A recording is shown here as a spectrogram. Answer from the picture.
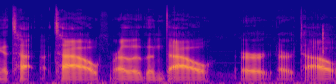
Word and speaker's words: Tao: It's ao, so it's ow, ow, ow.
